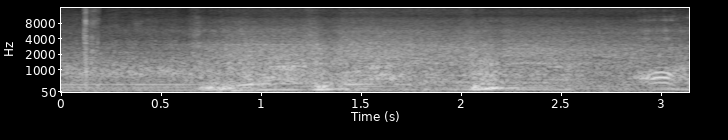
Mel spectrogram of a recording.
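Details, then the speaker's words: Cheap Nissan 350Z after new air filter: clean, crisp revs rise and fall evenly with no misses, sounding much better; slight exhaust heat shield rattle noted. "sounds so much better oh my god that sounds so much better i usually hate the sounds of 350s"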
